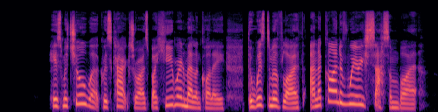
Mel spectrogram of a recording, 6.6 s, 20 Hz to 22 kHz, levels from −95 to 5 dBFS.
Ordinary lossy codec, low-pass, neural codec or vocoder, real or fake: none; 14.4 kHz; none; real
